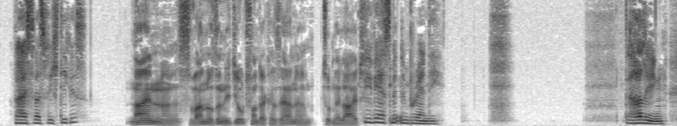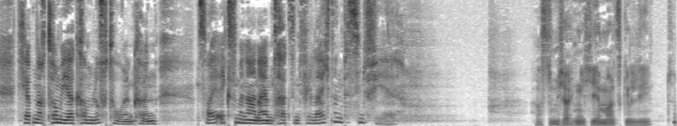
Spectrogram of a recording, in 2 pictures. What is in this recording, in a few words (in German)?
Synchro Realfilm; Sword of Honor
